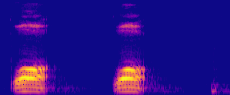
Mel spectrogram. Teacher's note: طا، اس کا مخرج یہ ہے کہ زبان کی نوک اور اوپر کے دانتوں کی جڑ سے ادا ہوگا. ایک زبان کا نیچے والا حصہ، اس کو زبان کو سرا کہتے ہیں، اور اوپر جہاں پہ مل رہی ہیں گوشت وغیرہ تالو وغیرہ، تو زبان تو اس کو جگہ کو کہتے ہیں دانتوں کی جڑ.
